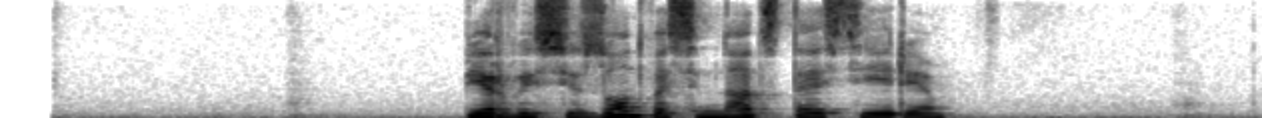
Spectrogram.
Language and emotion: Russian, neutral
